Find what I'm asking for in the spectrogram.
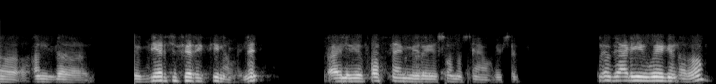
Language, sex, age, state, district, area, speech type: Nepali, male, 30-45, West Bengal, Darjeeling, rural, conversation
